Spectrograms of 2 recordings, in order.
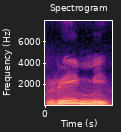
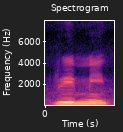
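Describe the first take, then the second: First: The stress is on the first syllable. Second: The stress is on the second syllable. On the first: The word is used as a verb. "if it is a verb, then it is pronounced as remit. And the stress position is on the first syllable" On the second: The word is used as a noun. "if it is a noun, it is pronounced as remit. And the stress fall on the second syllable"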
